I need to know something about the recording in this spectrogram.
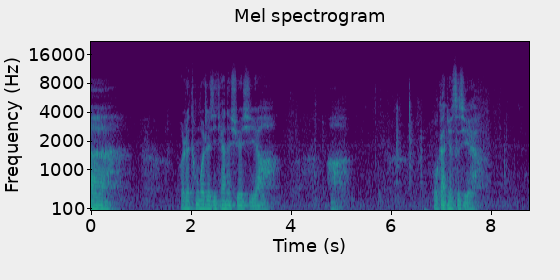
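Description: A middle-aged man speaks nearby with feeling, in short bursts.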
